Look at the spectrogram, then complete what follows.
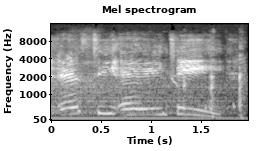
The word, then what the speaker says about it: Stat: And just so y'all for the record, S-T-E-T is different than S-T-A-T. I am stat.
